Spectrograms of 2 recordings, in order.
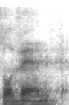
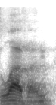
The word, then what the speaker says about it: Levin: name is Levan, everybody calls me Leavvin because L vin is pronounced Levin here and in the east coast It's Levan, so that's why I pronounce it Levan.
